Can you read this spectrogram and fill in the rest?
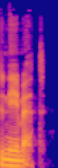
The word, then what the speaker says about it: Nemeth: I think his father actually changed the family name because Nemeth is a very common Hungarian family name, but it's written with an E, N-E-M-E-T-H. And the pronunciation of that word in English would be Nemeth or something like that. And he wanted at least the pronunciation to be as close to the original Nemeth as possible. So they changed the E. N-E-M-E-T-H and went with N-A-M-A-T-H because then it sounds Nemeth, which is very similar to Nemeth.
